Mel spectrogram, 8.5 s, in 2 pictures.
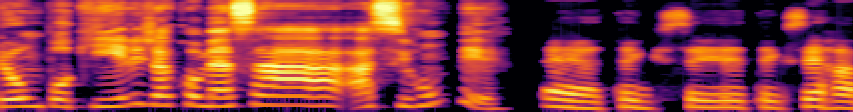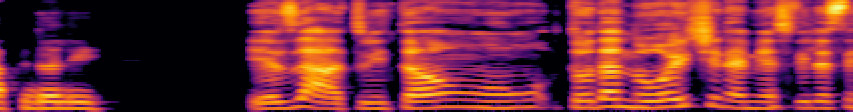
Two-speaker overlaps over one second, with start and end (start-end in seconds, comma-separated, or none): none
